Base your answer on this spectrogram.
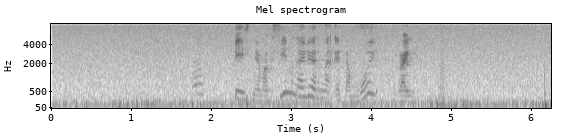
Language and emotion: Russian, positive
